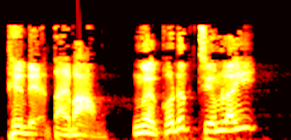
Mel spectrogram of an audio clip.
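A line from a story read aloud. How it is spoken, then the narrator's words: Single shout. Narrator (Vietnamese): Lâm Phong chỉ hét lên một tiếng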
